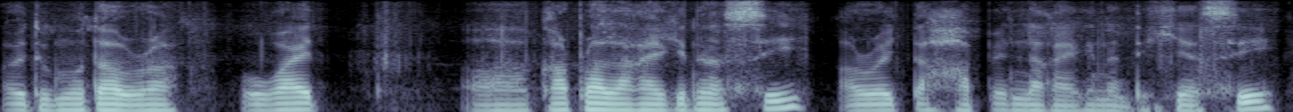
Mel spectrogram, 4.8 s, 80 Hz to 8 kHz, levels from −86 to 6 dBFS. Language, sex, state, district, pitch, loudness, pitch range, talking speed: Nagamese, male, Nagaland, Dimapur, 115 Hz, -20 LUFS, 110-120 Hz, 195 wpm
